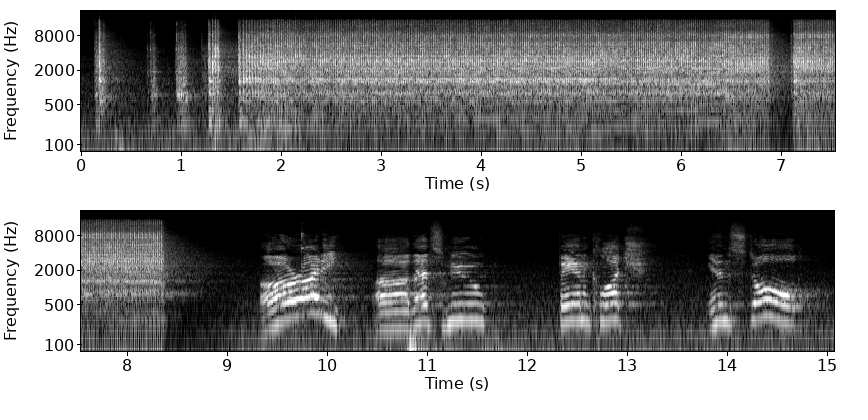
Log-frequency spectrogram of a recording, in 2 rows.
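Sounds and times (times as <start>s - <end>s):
impact wrench running: 1.0s - 8.8s.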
